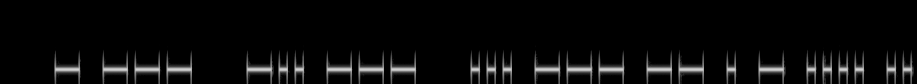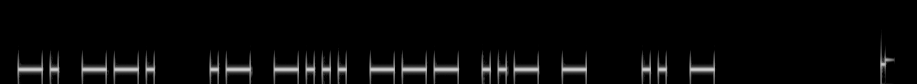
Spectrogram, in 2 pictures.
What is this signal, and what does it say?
Morse code, heard as a keyed tone, about 15 wpm, 700 Hz. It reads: TO DO SOMETHING ABOUT IT
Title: Sets of 5 Words 15wpm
